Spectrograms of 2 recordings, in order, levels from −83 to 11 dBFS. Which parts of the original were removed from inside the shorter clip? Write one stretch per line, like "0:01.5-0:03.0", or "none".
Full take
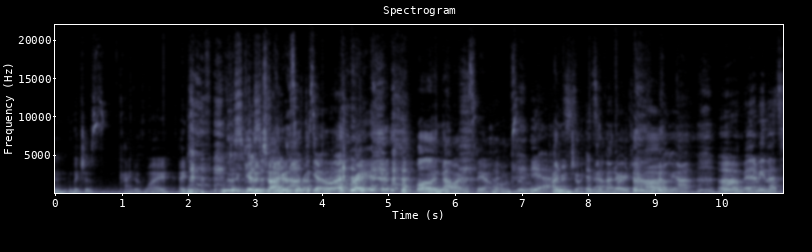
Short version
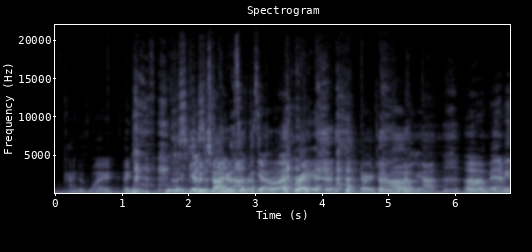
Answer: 0:05.4-0:08.4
